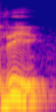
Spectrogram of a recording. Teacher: अपने ऊपर वाले दांतों के वहाँ पे जबान टच होती है, तब जाकर री की आवाज़ उत्पन्न होती है।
